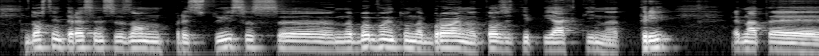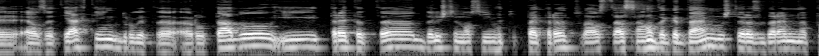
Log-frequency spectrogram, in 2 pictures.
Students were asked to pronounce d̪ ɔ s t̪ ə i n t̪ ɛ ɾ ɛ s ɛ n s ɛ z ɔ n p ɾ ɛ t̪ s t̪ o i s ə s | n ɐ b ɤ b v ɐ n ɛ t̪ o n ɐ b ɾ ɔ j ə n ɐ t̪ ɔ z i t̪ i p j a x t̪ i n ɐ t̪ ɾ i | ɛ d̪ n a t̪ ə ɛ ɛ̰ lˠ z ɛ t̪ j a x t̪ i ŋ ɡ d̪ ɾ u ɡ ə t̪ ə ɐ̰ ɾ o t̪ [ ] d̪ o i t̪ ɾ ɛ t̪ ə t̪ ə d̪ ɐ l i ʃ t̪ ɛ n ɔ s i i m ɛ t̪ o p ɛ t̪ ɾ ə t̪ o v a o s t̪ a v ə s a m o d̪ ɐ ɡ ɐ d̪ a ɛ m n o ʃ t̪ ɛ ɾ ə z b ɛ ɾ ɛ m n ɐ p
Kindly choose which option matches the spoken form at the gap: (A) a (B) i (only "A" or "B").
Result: A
